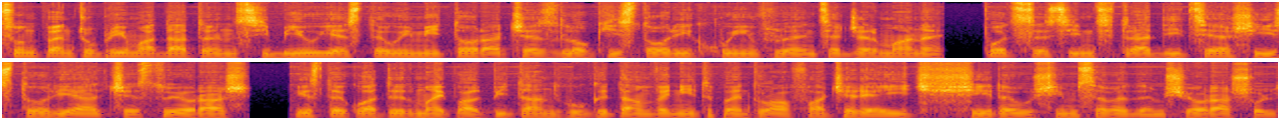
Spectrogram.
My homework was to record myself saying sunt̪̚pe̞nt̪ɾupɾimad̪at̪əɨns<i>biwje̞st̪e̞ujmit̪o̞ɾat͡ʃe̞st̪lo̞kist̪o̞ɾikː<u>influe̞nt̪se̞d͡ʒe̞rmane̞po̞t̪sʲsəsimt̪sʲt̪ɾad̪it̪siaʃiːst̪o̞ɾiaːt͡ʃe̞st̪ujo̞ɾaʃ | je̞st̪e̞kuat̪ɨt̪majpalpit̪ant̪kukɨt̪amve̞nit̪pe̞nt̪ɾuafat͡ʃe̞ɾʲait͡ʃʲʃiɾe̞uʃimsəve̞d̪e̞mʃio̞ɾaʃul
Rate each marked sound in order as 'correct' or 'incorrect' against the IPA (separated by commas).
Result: correct, correct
